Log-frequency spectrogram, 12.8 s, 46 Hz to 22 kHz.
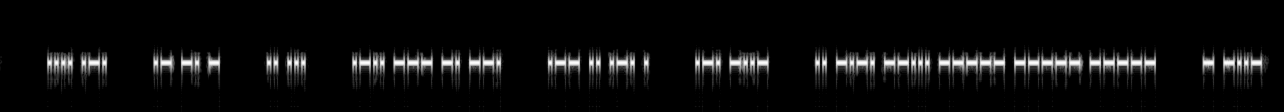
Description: Morse code, heard as a keyed tone, about 36 wpm, 700 Hz. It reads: HR ANT IS LONG WIRE RX IC7000 TX
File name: UK MASTER QSOs TRAINING / 35WPM / UK MASTER QSOs 0031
